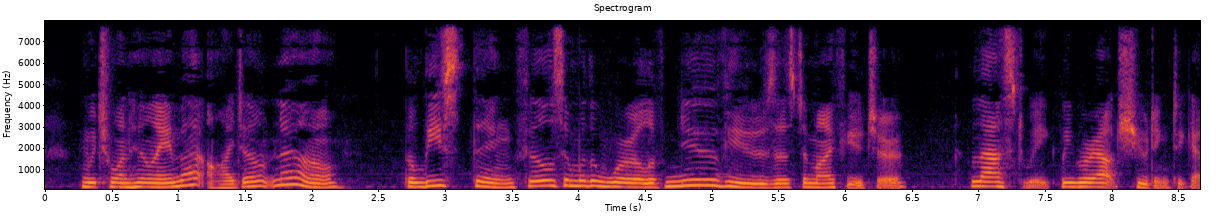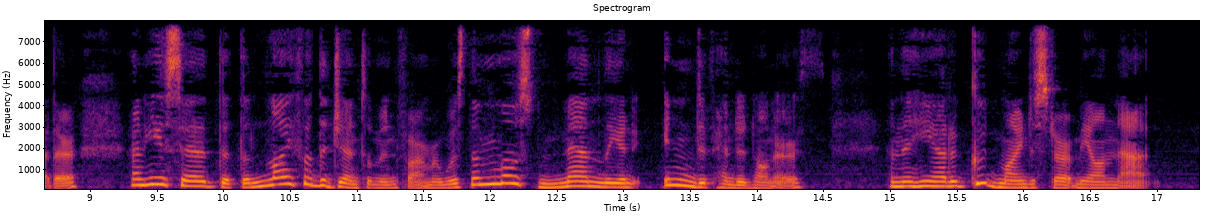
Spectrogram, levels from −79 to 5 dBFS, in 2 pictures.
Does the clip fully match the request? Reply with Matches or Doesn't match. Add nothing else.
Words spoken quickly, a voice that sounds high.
Matches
